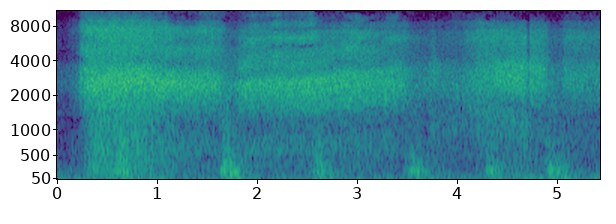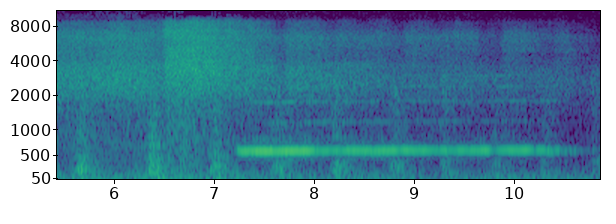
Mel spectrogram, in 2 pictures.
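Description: A steam locomotive of an express train to Dover hisses loudly in bursts over a steady, rhythmic chuffing beat, and partway through a sustained mid-pitched whistle tone joins and holds to the end. No one speaks.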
